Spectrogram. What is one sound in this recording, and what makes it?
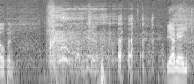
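An older man laughs nearby.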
